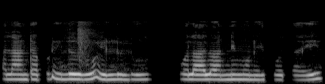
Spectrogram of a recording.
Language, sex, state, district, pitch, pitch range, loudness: Telugu, female, Telangana, Karimnagar, 230 Hz, 225-235 Hz, -25 LUFS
